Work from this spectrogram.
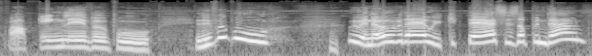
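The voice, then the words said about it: Cringy put-on Liverpool accent. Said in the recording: “It's a cringy accent. ... like Donald Trump pretending to be from the UK ... my Liverpool accent”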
